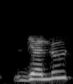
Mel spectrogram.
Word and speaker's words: Diallo: Diallo, c'est DIADZLO.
